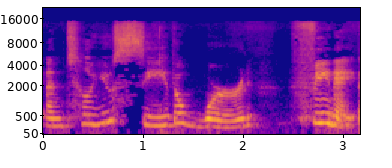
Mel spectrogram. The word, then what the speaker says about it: Fine: you see the word finae it looks like the word fine but it's pronounced finae so that's where you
